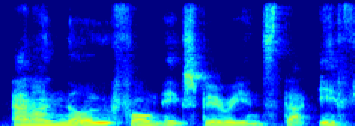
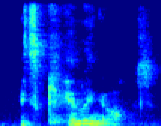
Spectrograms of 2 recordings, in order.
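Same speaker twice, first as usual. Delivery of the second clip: whispered; 6 semitones higher, 6 dB quieter than usual. Acted. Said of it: "sombre warning whispered".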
